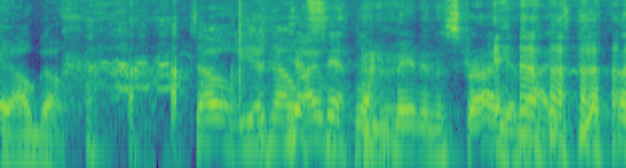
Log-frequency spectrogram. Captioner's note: laughing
